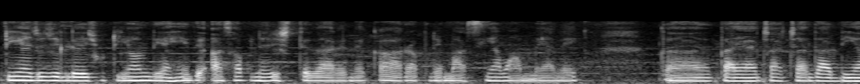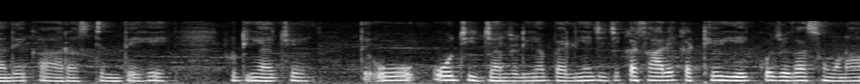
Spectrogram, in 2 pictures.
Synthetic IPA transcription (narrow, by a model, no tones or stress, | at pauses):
t͡ʃʊʈːijãːt͡ʃd͡ʒɪlːeːt͡ʃʰʊʈːijãːɦʊ̃nd̪ijãːɦĩːt̪ḛːʔəsəpneːɾɪʃt̪eːd̪a̰ːɾẽːd̪eːkaːɾaːpneːma̰ːsijãːmaːmeãːd̪eːk | t̪aːjãːt͡ʃaːt͡ʃãːd̪aːd̪ɪjãːd̪eːkaːɾəst͡ʃənd̪eːɦeː | t͡ʃʰʊʈːijãːt͡ʃ | t̪ḛːʔoːoːt͡ʃiːd͡ʒãːd͡ʒeːɽijãːpɛːliːãːt͡ʃid͡ʒkasaːɾeːkəʈʰːeːɦʊiːeːɪkːoːd͡ʒəɡaːsoːɽaː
